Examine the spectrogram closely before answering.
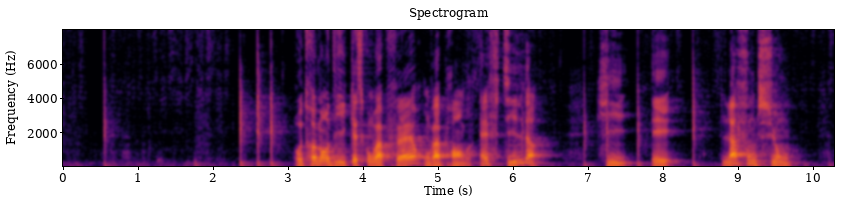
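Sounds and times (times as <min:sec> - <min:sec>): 
marker scratching on a board during a lesson: 0:00.0 - 0:02.9, 0:05.2 - 0:10.2
marker tapping on a board: 0:00.5 - 0:00.8, 0:01.4 - 0:03.0, 0:06.0 - 0:09.2
speech: 0:03.1 - 0:06.4, 0:07.2 - 0:08.2, 0:08.8 - 0:09.8.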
